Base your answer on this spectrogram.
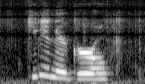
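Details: Two-week-old Doberman puppies from Bella and Mopar's first litter, eyes newly open, finding their barks: a drawn-out tonal whine slides downward in pitch, then a short, steady, rich-toned note follows before quiet returns.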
